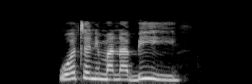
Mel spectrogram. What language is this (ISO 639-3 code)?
swa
